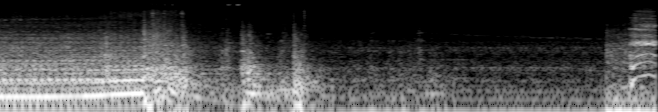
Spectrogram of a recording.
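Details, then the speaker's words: Truck engine labouring while towing a heavy trailer down a hill, then a sudden pop and clunks; drivetrain failure, unsure whether driveshaft or transmission, and park no longer holds. "you guys probably heard that sound there uh we're kind of in a conundrum so i don't know if that was a drive shot that just popped the transmission just went i don't know"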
